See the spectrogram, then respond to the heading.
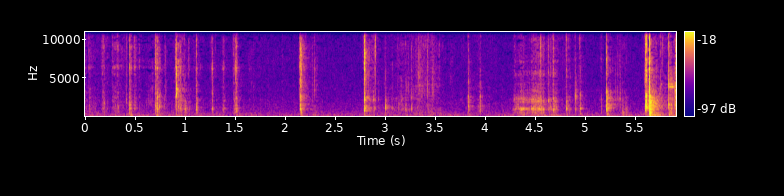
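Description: A utility knife blade scrapes curls and flakes off a solid yellow bar of soap held in the palm. A series of short, crisp, dry scraping ticks comes at uneven intervals, with a brighter rasping stretch near the end. The sound is quiet, bright and sharp, with almost no low end and very little ring.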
